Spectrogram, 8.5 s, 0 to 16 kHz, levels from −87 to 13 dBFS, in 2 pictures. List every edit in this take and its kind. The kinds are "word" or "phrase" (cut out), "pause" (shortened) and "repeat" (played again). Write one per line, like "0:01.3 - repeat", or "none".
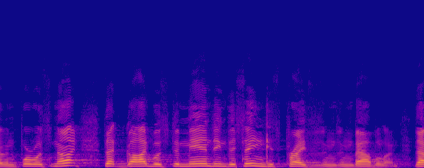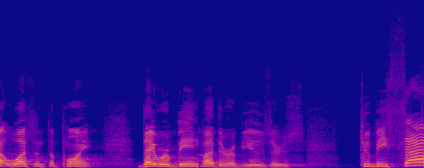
0:02.4 - word
0:03.4 - repeat
0:06.2 - word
